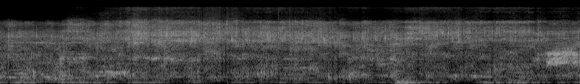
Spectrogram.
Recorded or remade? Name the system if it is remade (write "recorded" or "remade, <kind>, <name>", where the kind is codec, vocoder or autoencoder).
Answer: remade, codec, SNAC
